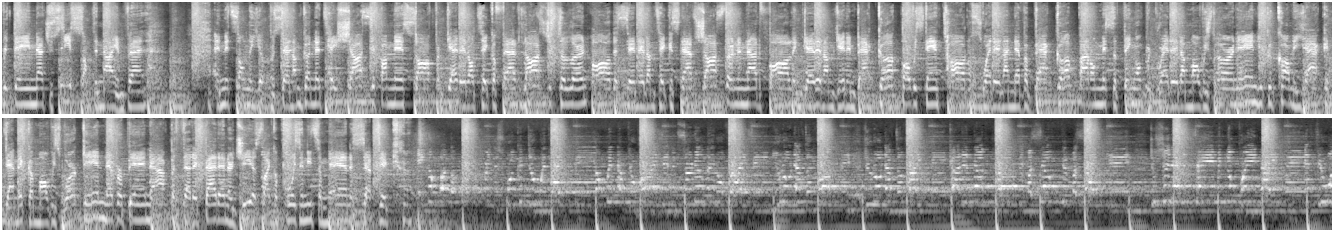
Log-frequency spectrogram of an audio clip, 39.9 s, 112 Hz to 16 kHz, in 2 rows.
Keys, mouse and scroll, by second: 1.7 space, 2.8 click, 5.7-6.4 scroll down 1, 12.1 click, 13.6 scroll up 1, 14.8 click, 17.0 scroll up 1, 17.9 click, 19.5 scroll down 1, 21.5 space, 23.5-23.9 scroll up 1, 24.3-26.8 drag, 28.9-30.1 scroll down 1, 30.6-32.0 drag, 32.0 scroll down 1, 33.3 space, 34.0 scroll up 1, 35.1 click, 35.4 scroll down 1, 36.2 click, 36.6-37.2 scroll up 1, 37.2-39.9 drag.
